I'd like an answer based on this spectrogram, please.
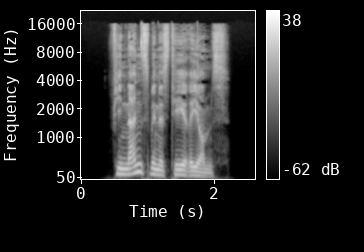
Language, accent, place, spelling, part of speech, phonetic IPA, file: German, Germany, Berlin, Finanzministeriums, noun, [fiˈnant͡sminɪsˌteːʁiʊms], De-Finanzministeriums.ogg
- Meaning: genitive singular of Finanzministerium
